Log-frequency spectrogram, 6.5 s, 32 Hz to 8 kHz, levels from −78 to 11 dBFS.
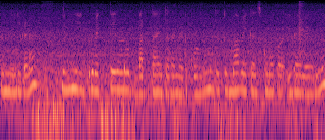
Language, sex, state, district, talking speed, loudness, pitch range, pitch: Kannada, female, Karnataka, Chamarajanagar, 130 wpm, -16 LUFS, 200-225 Hz, 215 Hz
